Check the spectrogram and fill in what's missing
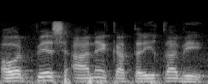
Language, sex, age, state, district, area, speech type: Urdu, male, 18-30, Uttar Pradesh, Saharanpur, urban, spontaneous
